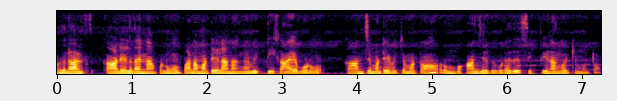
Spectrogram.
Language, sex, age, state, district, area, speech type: Tamil, female, 30-45, Tamil Nadu, Mayiladuthurai, rural, spontaneous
